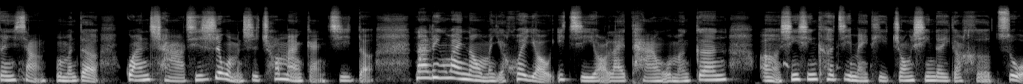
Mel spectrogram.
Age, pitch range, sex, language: 20-39, 175-225 Hz, female, Chinese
